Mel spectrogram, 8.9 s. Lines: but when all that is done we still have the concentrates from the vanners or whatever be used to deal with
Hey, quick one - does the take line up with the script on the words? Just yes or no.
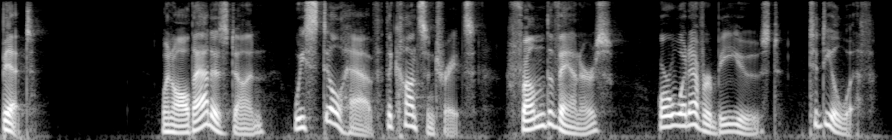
no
